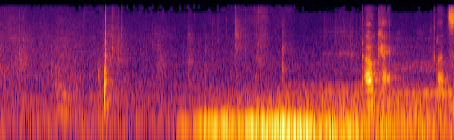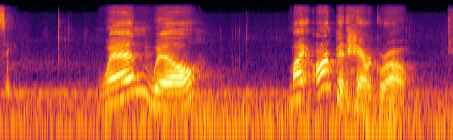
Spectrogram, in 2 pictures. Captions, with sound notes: (foreboding tunnel-like whooshing) - Okay, let's see. When will my armpit hair grow?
